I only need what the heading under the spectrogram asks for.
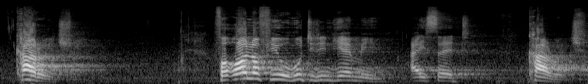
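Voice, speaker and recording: Long, frequent pauses mark a man's very slow speech. His pitch is high, and noticeable background noise is audible. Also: ordinary pitch variation, big swings in loudness. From South Africa. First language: not English. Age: 20s. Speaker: IT support engineer. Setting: stage with audience.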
